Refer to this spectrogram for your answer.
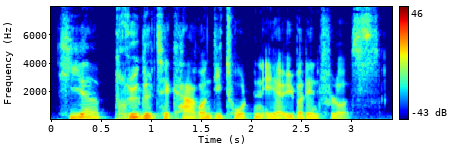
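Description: A man reading an audiobook in calm, measured narration. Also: low voice. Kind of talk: scripted narration.

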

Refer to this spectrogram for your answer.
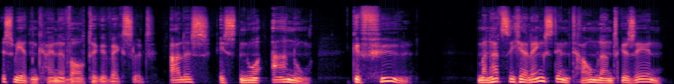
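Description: A man voicing a brooding male seducer, speaking low and hushed in an audiobook reading. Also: animated, slow, no room sound, clean studio sound. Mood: intimate.

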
